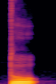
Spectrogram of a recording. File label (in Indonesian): "tu" satu, Mpur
